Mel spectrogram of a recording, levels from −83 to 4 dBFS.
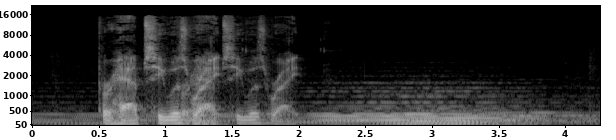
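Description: From 0.81 s to 3.03 s, a doubled audio track runs under the sound. A second full-band copy trails the original by about half a second. It sits a few decibels quieter, roughly 5 dB down. The copy carries no decay or room colour, so it reads as a clean repeat rather than an echo. It cuts in and out abruptly at both ends. The likely cause is the signal being captured twice, once through a slower path.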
